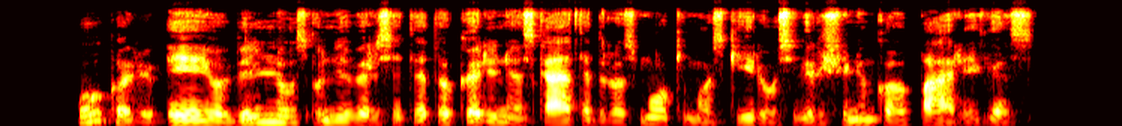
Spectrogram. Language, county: Lithuanian, Klaipėda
